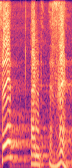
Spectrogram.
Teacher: These two sounds are produced by putting our tip of the tongue between our teeth, both the lower and the upper teeth here. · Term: interdental consonants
